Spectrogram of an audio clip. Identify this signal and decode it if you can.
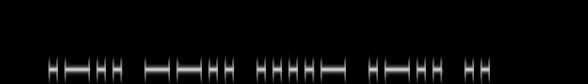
Morse code, heard as a keyed tone, about 15 wpm, 700 Hz. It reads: LZ4LI
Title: DXCC-100 Call Signs - 5 Characters - Repeated 3x - 15wpm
